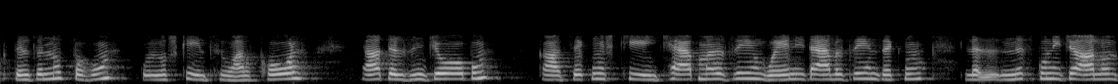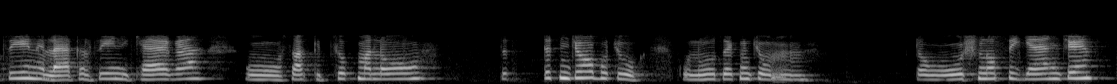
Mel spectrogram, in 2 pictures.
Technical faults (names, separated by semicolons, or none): none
